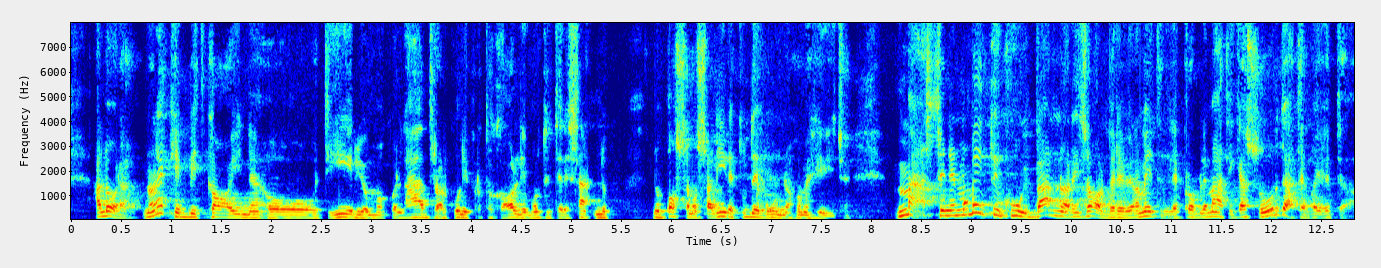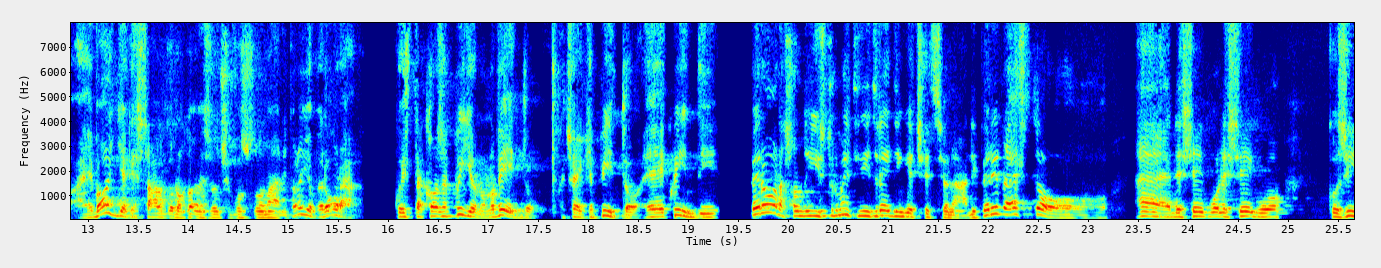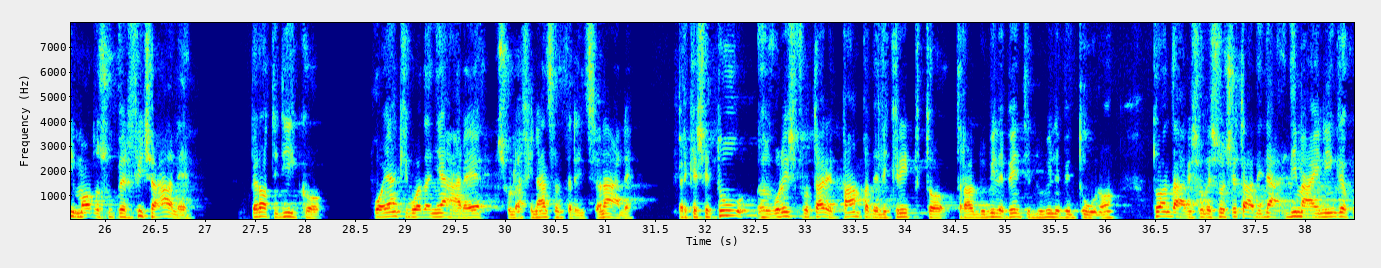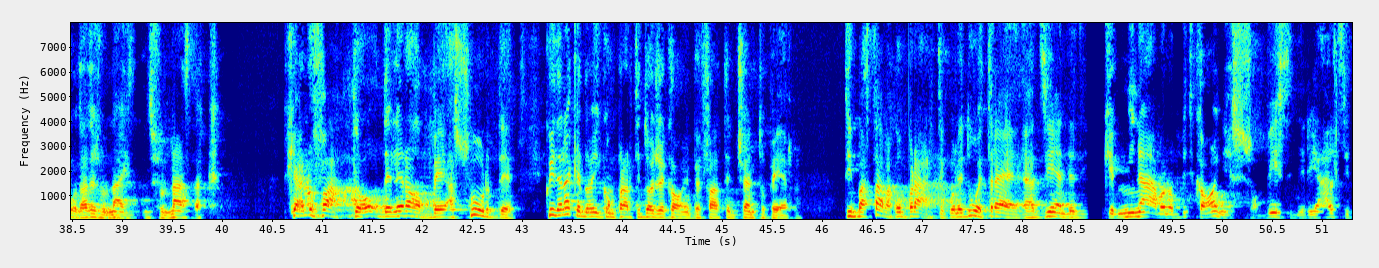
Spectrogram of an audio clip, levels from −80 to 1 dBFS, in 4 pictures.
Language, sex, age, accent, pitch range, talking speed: Italian, male, 30-49, native, 130-185 Hz, 180 wpm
